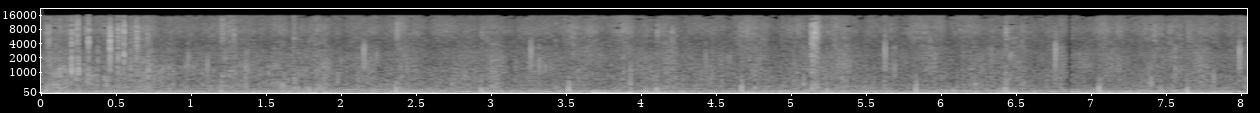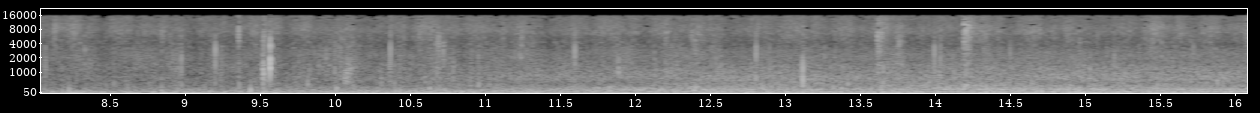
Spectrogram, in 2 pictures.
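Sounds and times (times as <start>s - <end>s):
footsteps crunching on snow: 0.0s - 16.0s
steady low rumble: 0.0s - 16.0s.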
